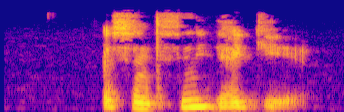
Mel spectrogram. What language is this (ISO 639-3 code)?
kab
